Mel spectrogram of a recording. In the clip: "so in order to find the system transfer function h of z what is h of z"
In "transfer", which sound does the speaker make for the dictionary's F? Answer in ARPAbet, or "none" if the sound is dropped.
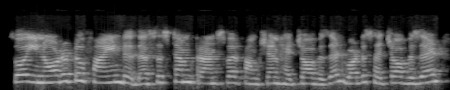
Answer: F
